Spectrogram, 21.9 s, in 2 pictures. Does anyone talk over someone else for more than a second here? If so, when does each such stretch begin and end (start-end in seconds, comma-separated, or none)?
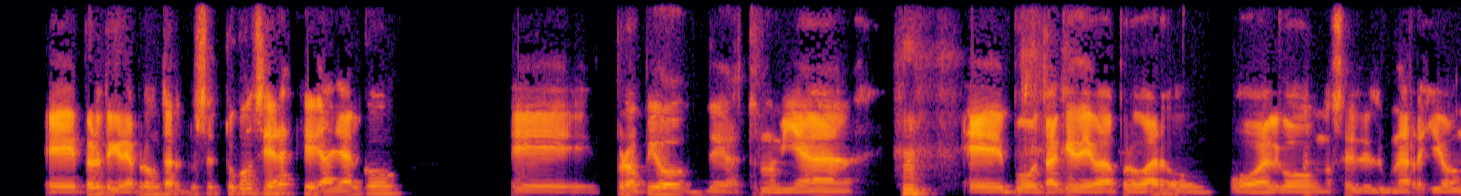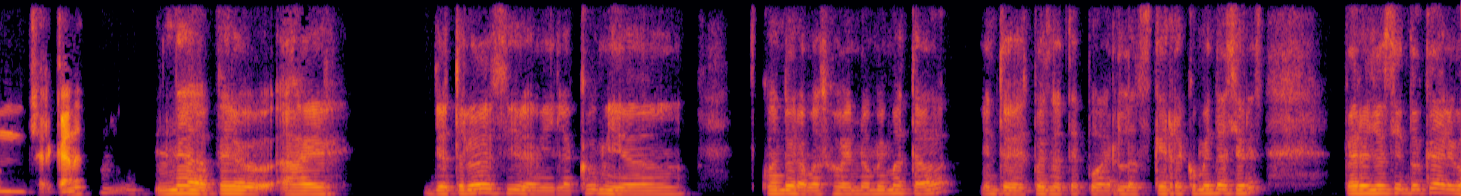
none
